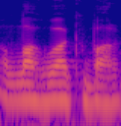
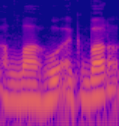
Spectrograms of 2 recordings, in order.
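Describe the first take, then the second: Both takes have the same delivery.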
